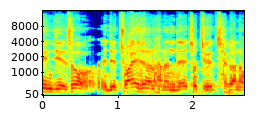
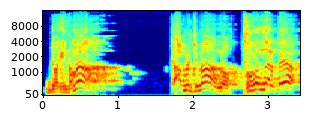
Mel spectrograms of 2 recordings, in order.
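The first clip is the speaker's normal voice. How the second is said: scolding that climbs higher with each line; stern rebuke; 6 semitones higher than usual. Retold or imitated. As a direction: tell the devil off, rising in pitch. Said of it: "rebuke 한다 그래요".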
